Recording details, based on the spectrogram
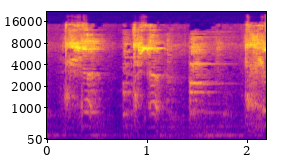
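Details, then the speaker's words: Whooping cough (pertussis) in a news report: four harsh, closely spaced coughs in a paroxysmal run, intense coughing that can be followed by a whoop or barking cough. "THERE'S A CHARACTERISTIC COUGH THAT'S QUITE INTENSE, THAT CAN BE FOLLOWED BY A "WHOOP" OR A BIT OF A BARKING COUGH."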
